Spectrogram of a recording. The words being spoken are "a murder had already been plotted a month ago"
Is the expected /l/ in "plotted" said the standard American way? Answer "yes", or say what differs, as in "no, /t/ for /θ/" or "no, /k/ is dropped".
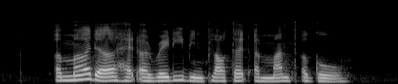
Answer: yes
